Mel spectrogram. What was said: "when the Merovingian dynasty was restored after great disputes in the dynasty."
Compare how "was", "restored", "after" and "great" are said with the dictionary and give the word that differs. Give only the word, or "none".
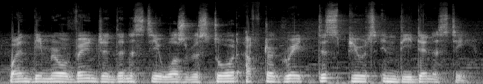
none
